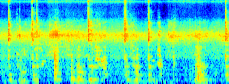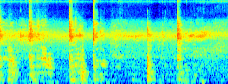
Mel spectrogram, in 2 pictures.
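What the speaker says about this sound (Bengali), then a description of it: "এবার এখন নেড়ে দেবো" Ginger-garlic paste with green chilli is stirred in a pan of oil, making a run of sharp, irregular scraping clacks from the spatula over a soft continuous sizzle, close and fairly quiet, with no talking.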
